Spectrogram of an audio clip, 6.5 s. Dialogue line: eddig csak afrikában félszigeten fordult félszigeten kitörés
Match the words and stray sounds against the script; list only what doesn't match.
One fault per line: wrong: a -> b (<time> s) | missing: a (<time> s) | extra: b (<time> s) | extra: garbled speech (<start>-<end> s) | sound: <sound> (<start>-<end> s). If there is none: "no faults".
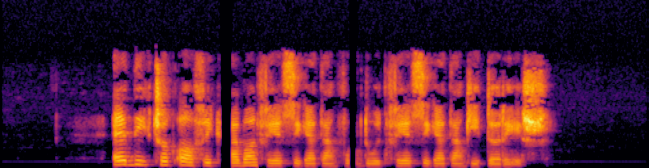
sound: dropout (2.2-2.3 s)
sound: dropout (3.5-3.6 s)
